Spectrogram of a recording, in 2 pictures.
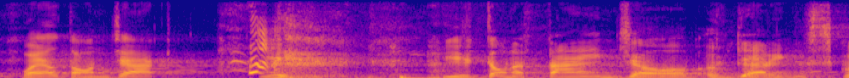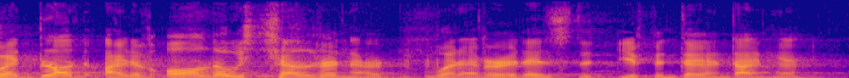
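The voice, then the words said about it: Put-on Northern Irish accent. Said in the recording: “Am I going to do an Irish accent? ... Do I have to do a Southern Irish accent, or can I just do my own? ... This can be Northern Irish, yeah ... Irish Bane”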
